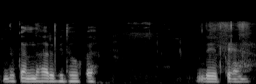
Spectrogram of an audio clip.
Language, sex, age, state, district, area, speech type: Hindi, male, 30-45, Uttar Pradesh, Jaunpur, rural, spontaneous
